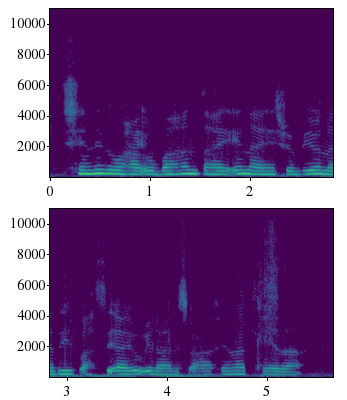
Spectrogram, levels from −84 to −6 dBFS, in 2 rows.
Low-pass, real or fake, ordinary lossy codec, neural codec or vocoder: none; fake; none; vocoder, 22.05 kHz, 80 mel bands, WaveNeXt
